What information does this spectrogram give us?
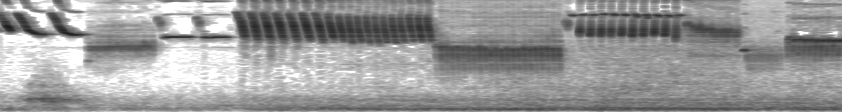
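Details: Canary singing for training, changing tours quickly: falling slurs, short whistles, a dense fast chipping trill, a lower buzzy roll, then high sharp notes and a steady whistled tone.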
